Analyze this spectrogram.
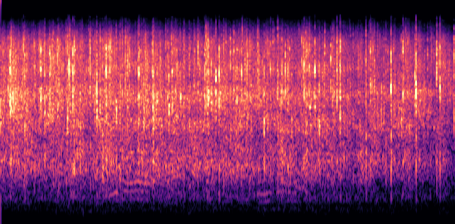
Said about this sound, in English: Somebody clap your hands to the Lord this morning.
